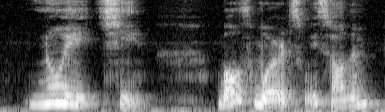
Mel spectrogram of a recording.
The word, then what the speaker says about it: noite: And another general principle for Brazilian Portuguese is that the letter E at the end of the word is pronounced as I. So you're going to say tarde, noite.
